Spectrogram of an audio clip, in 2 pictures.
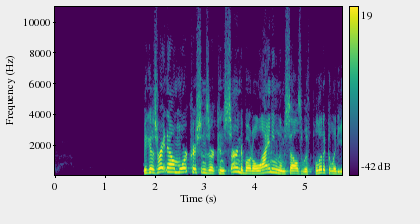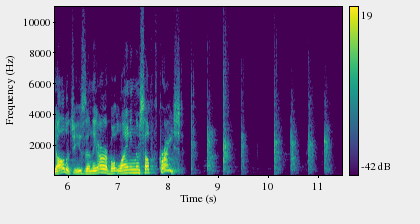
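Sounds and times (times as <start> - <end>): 
speech: 1.8 - 8.4
hand claps: 8.3 - 11.4.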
